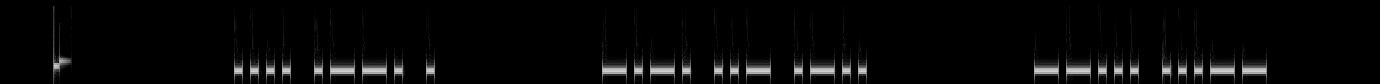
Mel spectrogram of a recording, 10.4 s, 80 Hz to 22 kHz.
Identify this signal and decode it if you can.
Morse code, heard as a keyed tone, about 20 wpm, 700 Hz. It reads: HPE CUL 73
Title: Common QSO Phrases - 3x Word-Spacing - 20wpm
